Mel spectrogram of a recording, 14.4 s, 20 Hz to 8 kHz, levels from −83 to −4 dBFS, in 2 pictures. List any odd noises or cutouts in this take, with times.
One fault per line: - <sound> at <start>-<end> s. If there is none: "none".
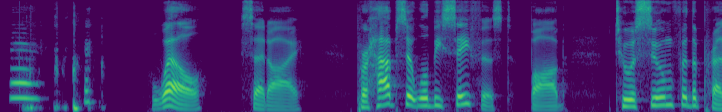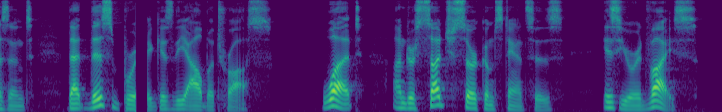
- laugh at 0.1-1.1 s
- dropout at 8.6-8.7 s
